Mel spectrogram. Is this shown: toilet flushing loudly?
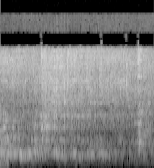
yes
